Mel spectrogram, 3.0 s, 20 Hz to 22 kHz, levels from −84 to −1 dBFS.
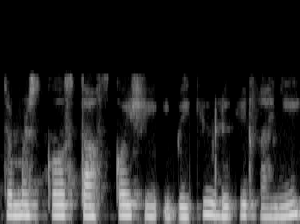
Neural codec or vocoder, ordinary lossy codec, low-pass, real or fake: vocoder, 22.05 kHz, 80 mel bands, WaveNeXt; Opus, 24 kbps; 5.4 kHz; fake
